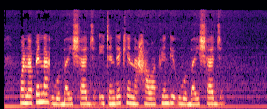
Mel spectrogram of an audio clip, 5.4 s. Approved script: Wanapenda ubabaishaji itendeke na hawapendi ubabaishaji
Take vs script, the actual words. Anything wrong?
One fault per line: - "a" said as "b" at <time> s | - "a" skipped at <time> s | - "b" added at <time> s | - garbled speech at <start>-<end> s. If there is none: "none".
none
